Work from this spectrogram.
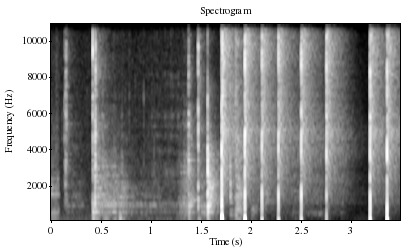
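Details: Homemade DIY taser after switching to newer batteries: sharp loud cracking snaps, about ten in under four seconds at uneven spacing; strong, healthy high-voltage arc firing properly.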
